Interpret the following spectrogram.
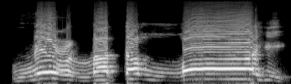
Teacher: اس میں جلالت اللہ کا لام موٹا کریں گے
